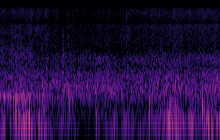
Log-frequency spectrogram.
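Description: Wind buffeting the microphone: an uneven low rumble that swells and drops in gusts.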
